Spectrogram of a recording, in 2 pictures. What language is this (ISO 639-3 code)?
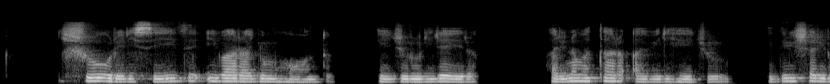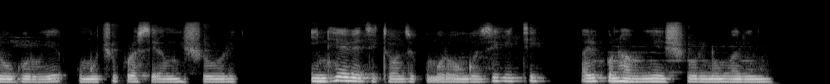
run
